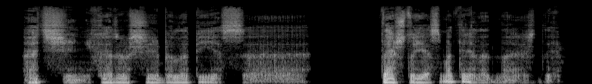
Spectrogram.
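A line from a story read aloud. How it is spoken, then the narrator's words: Dreamy drawl. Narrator (Russian): мечтательно протянул герцог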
